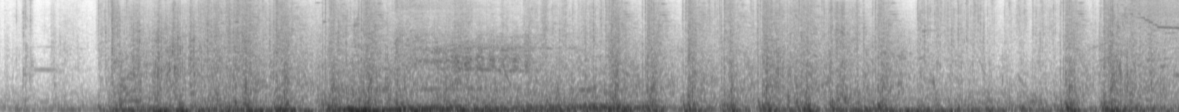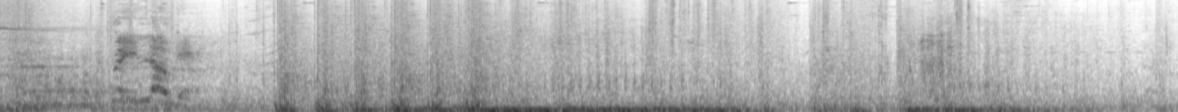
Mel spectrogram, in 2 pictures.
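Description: Rapid gunfire blasts loudly and repeatedly.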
